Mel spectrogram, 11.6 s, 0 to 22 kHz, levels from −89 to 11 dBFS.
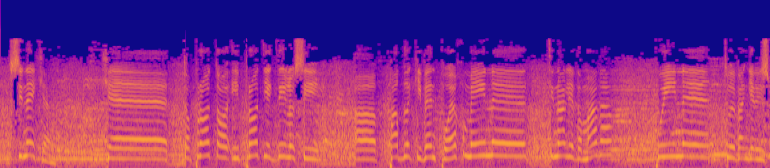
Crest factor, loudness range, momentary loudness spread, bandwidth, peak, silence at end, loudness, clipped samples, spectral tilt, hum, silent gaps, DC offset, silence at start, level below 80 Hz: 12 dB; 1 LU; 4 LU; 8.8 kHz; 0 dBFS; 0 s; -13 LUFS; under 0.1%; -4 dB/octave; none; none; 0.8%; 0 s; -32 dBFS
